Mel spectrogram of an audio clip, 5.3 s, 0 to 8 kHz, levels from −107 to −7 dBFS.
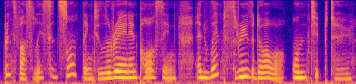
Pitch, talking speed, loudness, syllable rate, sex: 225 Hz, 170 wpm, -18 LUFS, 4.8 syllables/s, female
